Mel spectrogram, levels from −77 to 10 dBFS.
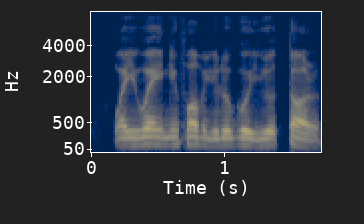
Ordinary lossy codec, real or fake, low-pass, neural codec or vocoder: none; fake; 7.2 kHz; codec, 16 kHz, 2 kbps, FunCodec, trained on Chinese and English, 25 frames a second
